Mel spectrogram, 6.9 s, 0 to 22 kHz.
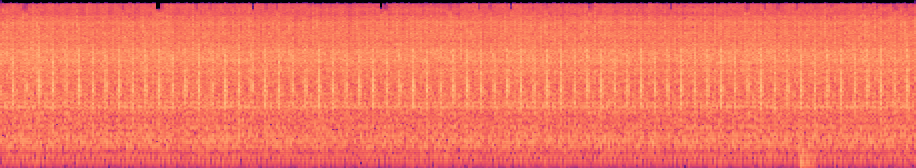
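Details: Fiat Panda engine right after a cold start: sharp, even ticking knock at roughly 200 a minute over the idle, steady throughout; cause unconfirmed, many suspect piston skirt.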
